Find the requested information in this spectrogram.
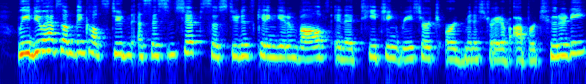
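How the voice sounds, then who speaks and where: A woman's bright, sharp tone. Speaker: program director. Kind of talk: webinar presentation. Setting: webinar. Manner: fast.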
